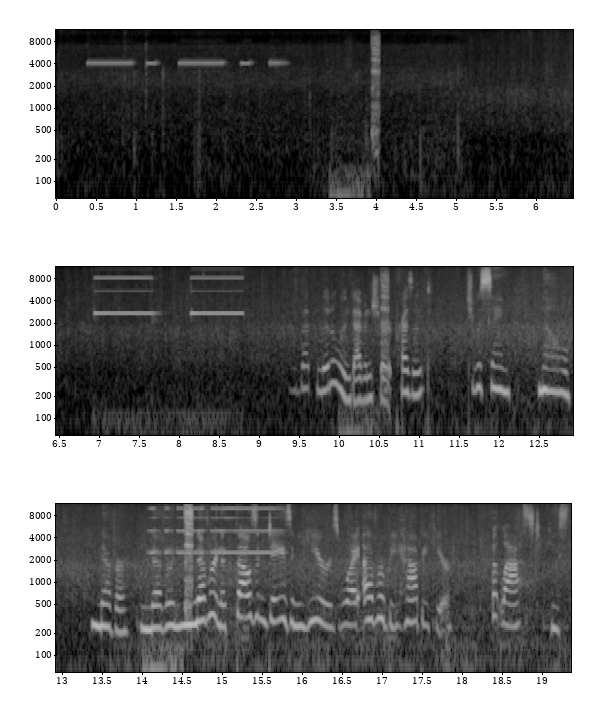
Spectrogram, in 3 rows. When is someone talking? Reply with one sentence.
The talking can be heard from 9.4 to 19.3 s.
